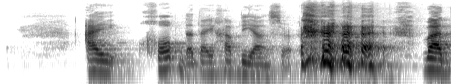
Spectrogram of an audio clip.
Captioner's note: laughing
